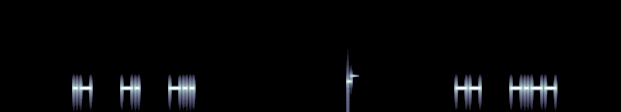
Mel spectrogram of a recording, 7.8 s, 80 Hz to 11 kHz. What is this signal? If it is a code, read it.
Morse code, heard as a keyed tone, about 27 wpm, spaced as for 16 wpm, 700 Hz. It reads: AND MY
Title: 3x Character Spacing - Top 100 Words - 28wpm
